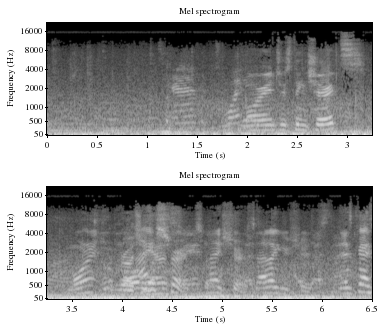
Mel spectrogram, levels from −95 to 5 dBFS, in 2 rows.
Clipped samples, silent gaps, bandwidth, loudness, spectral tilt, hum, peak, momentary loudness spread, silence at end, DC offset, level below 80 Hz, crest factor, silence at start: under 0.1%; none; 14 kHz; -17 LUFS; -5 dB/octave; none; -4 dBFS; 9 LU; 0 s; under 0.1%; -18 dBFS; 12 dB; 0 s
